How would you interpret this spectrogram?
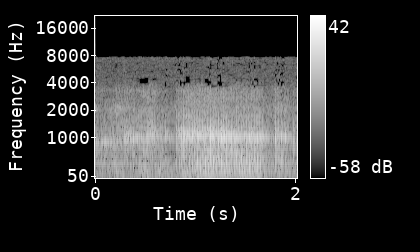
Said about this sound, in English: Whatever in the world is that roaring, snoring sound? Yeah. Oh! It's a giant! Asleep. Right in front of me in a clearing on the highest point of the mountain.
